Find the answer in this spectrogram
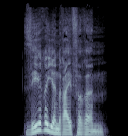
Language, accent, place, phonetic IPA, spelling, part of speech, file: German, Germany, Berlin, [ˈzeːʁiənˌʁaɪ̯fəʁəm], serienreiferem, adjective, De-serienreiferem.ogg
- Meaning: strong dative masculine/neuter singular comparative degree of serienreif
